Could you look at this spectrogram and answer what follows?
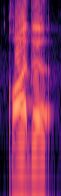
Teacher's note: قاف کو موٹا ادا کریں گے، دال کو ہلا کے پڑھیں گے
